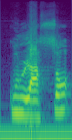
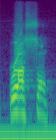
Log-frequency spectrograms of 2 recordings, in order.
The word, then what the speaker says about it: coulasson: Certains vont dire coulasson en prononçant bien, d'autres vont dire poisson.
